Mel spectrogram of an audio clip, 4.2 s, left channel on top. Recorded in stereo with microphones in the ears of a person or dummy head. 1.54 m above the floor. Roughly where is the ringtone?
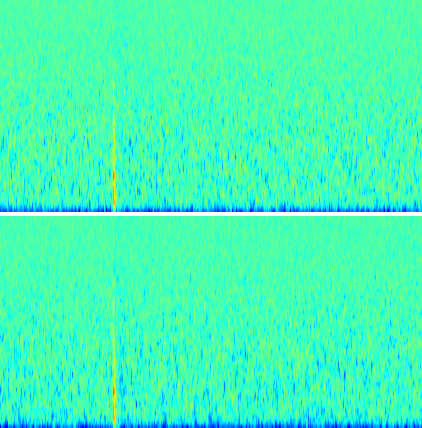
I don't hear a ringtone.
